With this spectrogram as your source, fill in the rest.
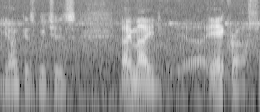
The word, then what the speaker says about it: Junkers: junkers which is it's if you've seen it written you would say junkers but it's I think in English we pronounce it Yonkers which is they made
